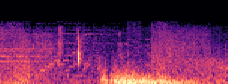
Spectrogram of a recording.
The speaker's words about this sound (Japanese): あ、こいつは大砲攻撃したのか。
